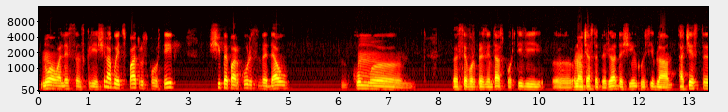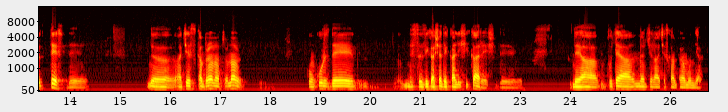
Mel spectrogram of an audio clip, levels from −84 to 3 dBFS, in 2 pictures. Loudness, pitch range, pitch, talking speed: -23 LUFS, 100-120 Hz, 105 Hz, 115 wpm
